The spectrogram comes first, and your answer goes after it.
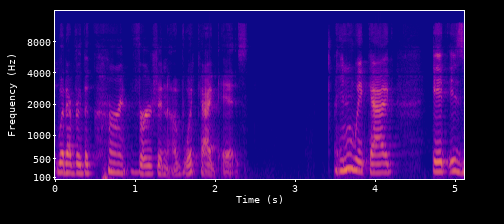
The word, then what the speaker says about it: WCAG: The current version for Web Content Accessibility Guidelines, which I'm going to call WCAG, W-C-A-G, I'll pronounce it as WCAG moving forward through this presentation.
